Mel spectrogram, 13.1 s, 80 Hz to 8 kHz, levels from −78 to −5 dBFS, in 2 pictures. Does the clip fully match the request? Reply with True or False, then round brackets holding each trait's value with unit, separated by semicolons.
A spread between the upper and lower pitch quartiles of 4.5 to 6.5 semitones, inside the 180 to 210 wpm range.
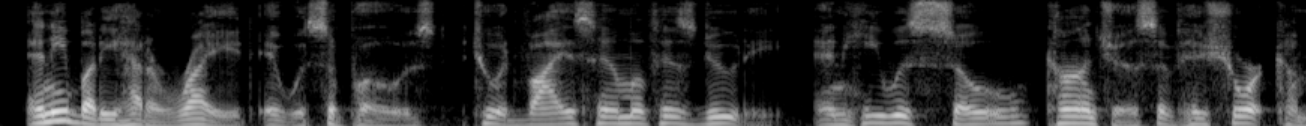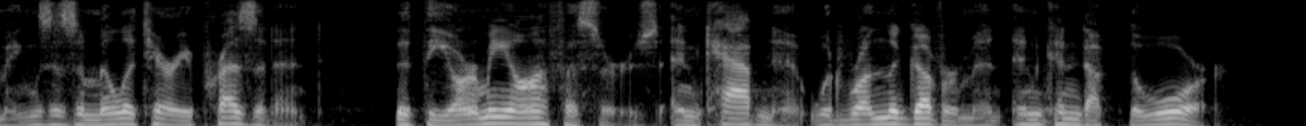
True (4.9 semitones; 185 wpm)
